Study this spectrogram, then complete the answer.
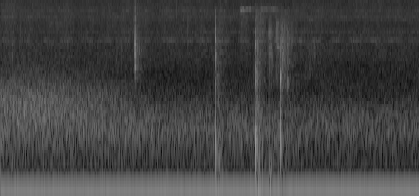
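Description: Light footsteps tap on a hard floor.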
